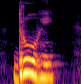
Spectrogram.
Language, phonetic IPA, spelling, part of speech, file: Ukrainian, [ˈdruɦei̯], другий, adjective, Uk-другий.ogg
- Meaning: second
